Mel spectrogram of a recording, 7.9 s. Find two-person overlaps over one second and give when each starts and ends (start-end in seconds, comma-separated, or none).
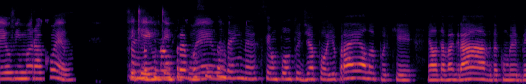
1.9-3.4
